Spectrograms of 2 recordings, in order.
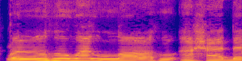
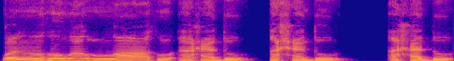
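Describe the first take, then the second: First: Slow chant stopping dead on the d of "আহাদ"; drawn-out recitation, "আহাদ" closed on a bare consonant; sakin stop. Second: Slow chant with a light short u closing "আহাদু"; drawn-out recitation, "আহাদু" ending on a slight "du"; rawm ending. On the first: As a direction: chant it slowly and end "আহাদ" with no vowel after the d. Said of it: "এটা হচ্ছে সাকিনের উদাহরণ". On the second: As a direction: chant it, then lightly release the d of "আহাদু" into a faint u. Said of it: "কিন্তু রুম করলে কি হবে?". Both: Shown as a demonstration.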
